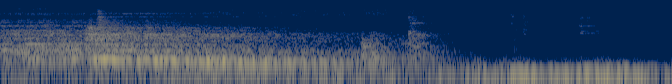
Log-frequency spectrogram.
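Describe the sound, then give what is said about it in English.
An airlock slides out from a facility to connect with a landed craft's doors, extending with a low grinding hum, followed by a few sharp metallic clunks as it locks into place, fairly loud. “An airlock slid out to connect with our doors.”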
